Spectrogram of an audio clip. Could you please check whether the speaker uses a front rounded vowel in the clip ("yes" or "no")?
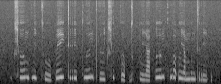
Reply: no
